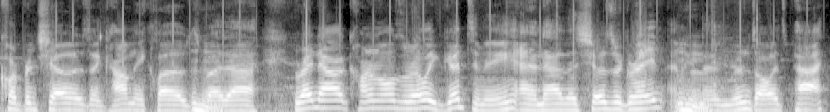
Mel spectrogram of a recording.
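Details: Adult man born with cerebral palsy, who says he sounds a little different because of it; dysarthria (cerebral palsy).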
